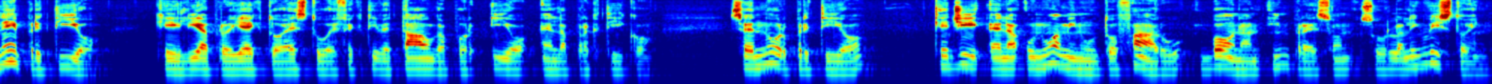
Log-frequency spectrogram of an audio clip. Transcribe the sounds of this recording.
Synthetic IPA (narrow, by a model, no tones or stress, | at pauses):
ne̞pɾitio̞ | kʰeiliapɾo̞je̞kto̞e̞stue̞fe̞ktive̞tawɡapo̞ɾio̞e̞nlapɾaktiko̞ | se̞d̪nuɾpɾitio̞ | ke̞d͡ʒienlaʔunuaminuto̞faɾubo̞nanimpɾe̞so̞nsuɾlaliŋɡvisto̞jn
